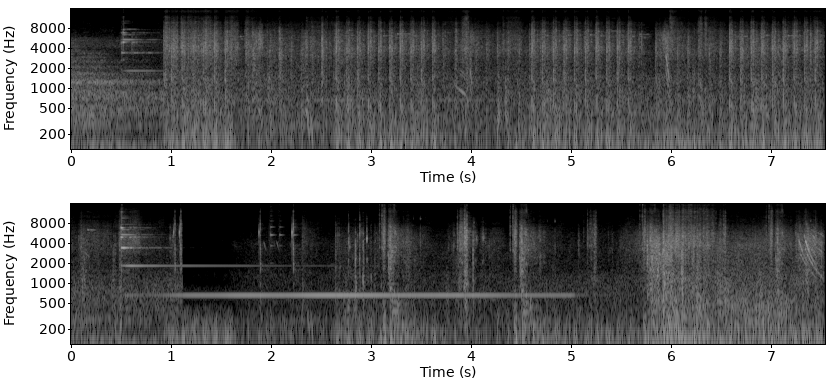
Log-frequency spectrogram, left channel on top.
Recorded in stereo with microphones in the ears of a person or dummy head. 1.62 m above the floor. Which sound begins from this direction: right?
A clink, at 0.5 s.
